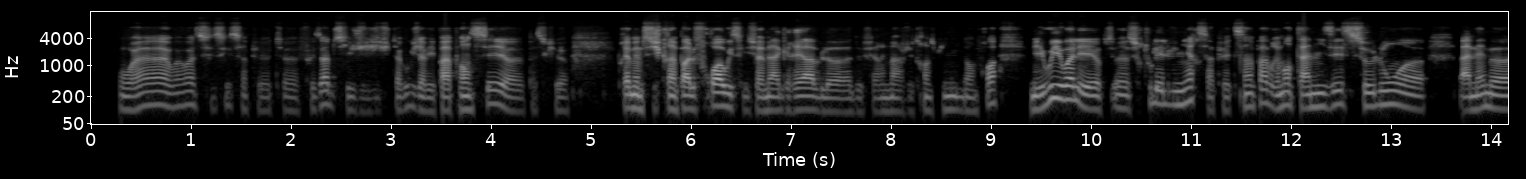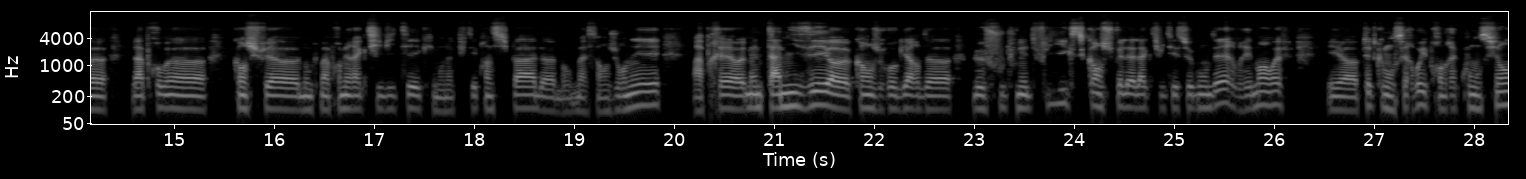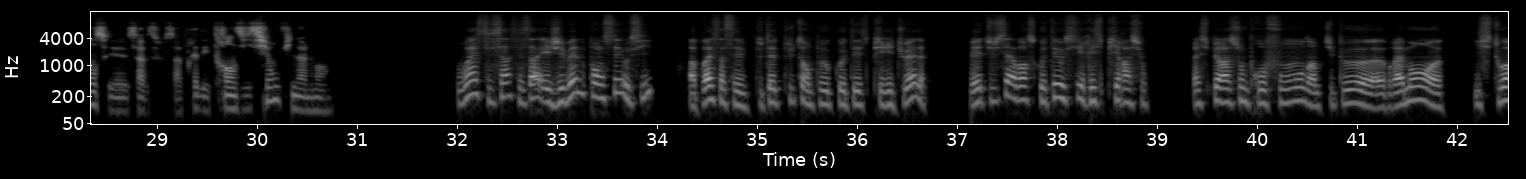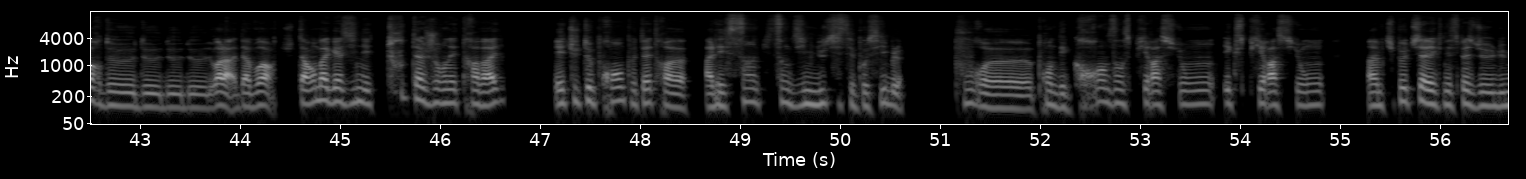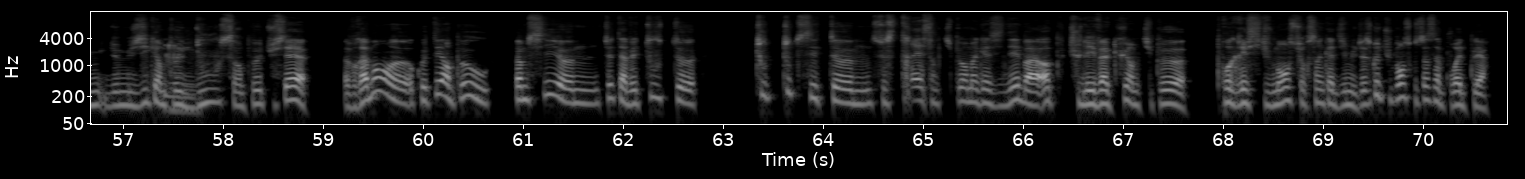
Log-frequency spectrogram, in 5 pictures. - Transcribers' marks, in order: stressed: "tamisées"; stressed: "tamiser"; stressed: "transitions"; stressed: "toute"; stressed: "grandes"; stressed: "stress"
- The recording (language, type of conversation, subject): French, advice, Pourquoi n’arrive-je pas à me détendre après une journée chargée ?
